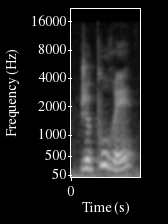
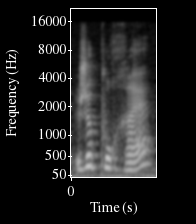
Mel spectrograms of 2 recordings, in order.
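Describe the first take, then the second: First: The final vowel is a closed E. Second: The final vowel is an open E. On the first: It is the future. "le futur se prononce avec un E fermé" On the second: It is the conditional. "c'est un E ouvert pour le conditionnel"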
